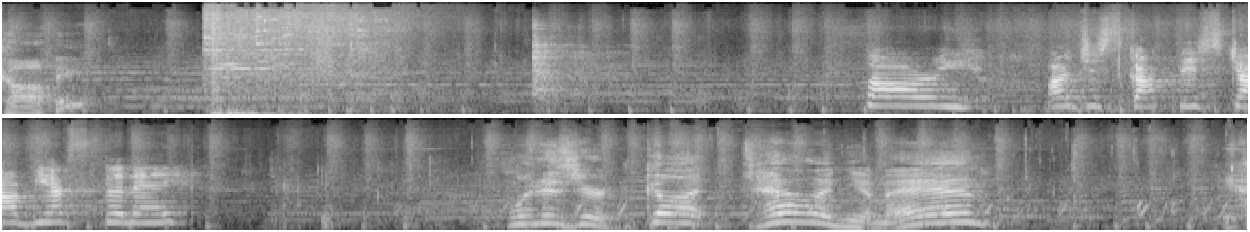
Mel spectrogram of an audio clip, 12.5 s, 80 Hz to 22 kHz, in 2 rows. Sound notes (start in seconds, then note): 1.0 cookware smashing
